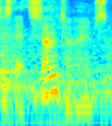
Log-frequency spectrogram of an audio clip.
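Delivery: ordinary talk, nothing marked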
